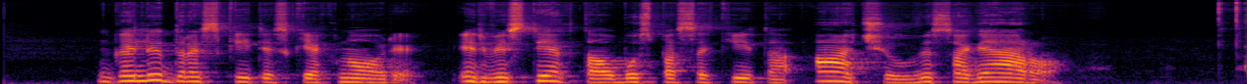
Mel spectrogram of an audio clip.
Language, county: Lithuanian, Klaipėda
